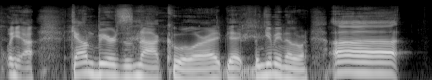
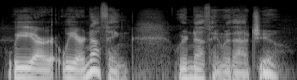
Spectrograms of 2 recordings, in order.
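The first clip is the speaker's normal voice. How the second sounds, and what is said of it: Public radio host voice. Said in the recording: “Put on my best NPR voice ... is Ira Glass in here with me?”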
